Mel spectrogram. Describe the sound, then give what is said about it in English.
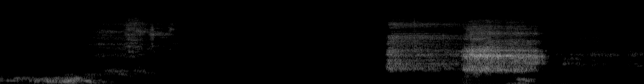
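A group taking a deep breath together in a mindfulness moment: a soft, airy inhale, then a pause of near silence, then a long, breathy exhale that swells into a louder sigh, with a brief faint breath at the end. “why don't we all take like a deep breath together? Let's do yeah. it. Okay, let's do it.”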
